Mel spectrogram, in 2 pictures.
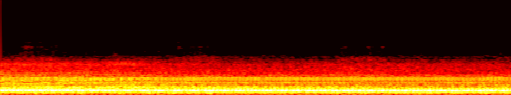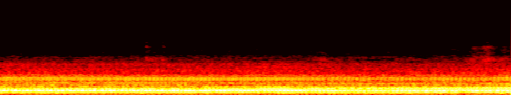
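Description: Motorcycle engine running at a steady cruising speed, one even muffled drone that holds the same pitch throughout.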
